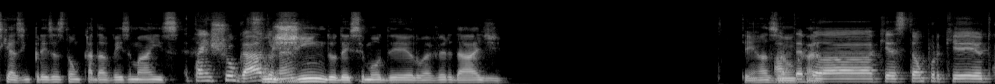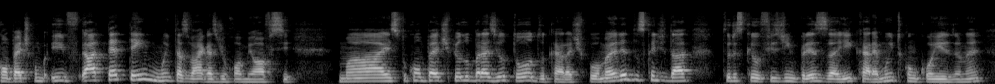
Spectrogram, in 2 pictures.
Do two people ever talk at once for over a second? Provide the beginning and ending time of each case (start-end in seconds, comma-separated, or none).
none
